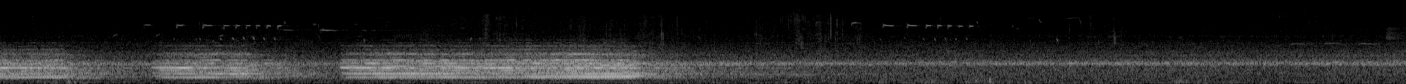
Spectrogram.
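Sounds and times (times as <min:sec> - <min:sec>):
birds chirping: 0:00.9 - 0:05.8, 0:08.0 - 0:14.0.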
